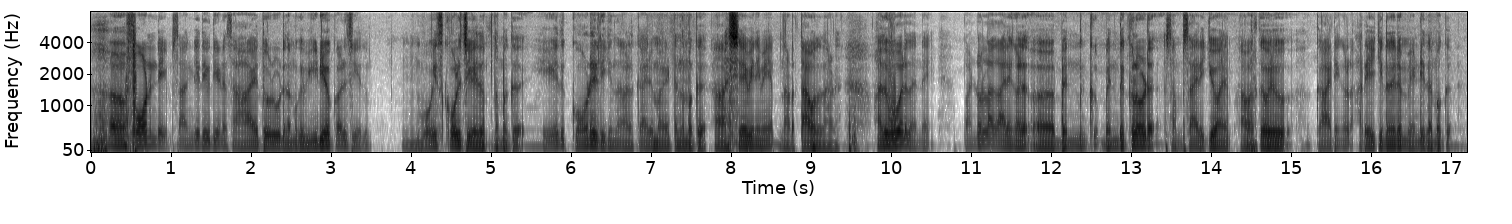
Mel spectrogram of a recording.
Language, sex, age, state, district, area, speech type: Malayalam, male, 18-30, Kerala, Thiruvananthapuram, rural, spontaneous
